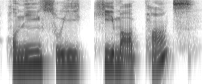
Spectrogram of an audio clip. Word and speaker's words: Honi soit qui mal pense: And then the poem wraps up with a French phrase, Honi soit qui mal pense. Again, not a good pronunciation. I've done some French studying, so Honi soit qui mal pense. That's much better.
